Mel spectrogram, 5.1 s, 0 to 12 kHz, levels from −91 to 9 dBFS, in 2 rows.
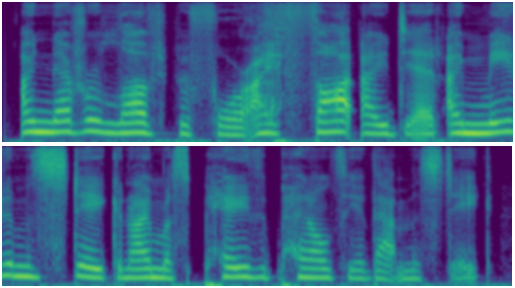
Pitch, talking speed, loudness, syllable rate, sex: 220 Hz, 235 wpm, -18 LUFS, 6.5 syllables/s, female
